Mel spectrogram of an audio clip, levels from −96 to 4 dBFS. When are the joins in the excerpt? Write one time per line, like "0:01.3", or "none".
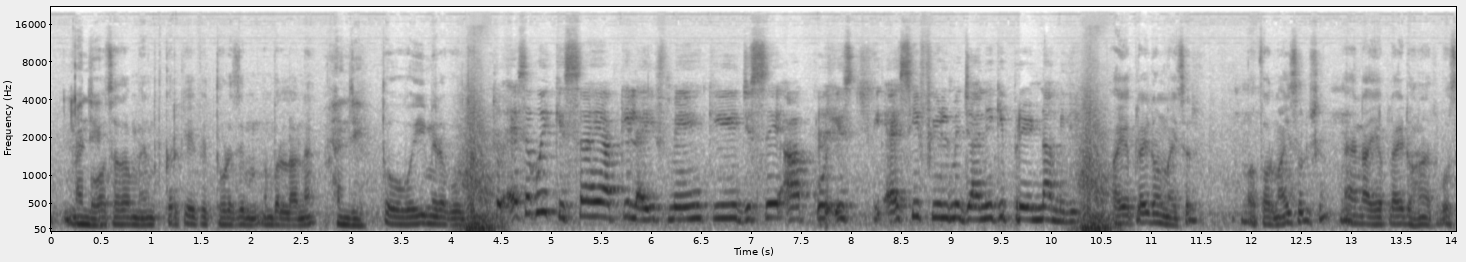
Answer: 0:04.3
0:10.5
